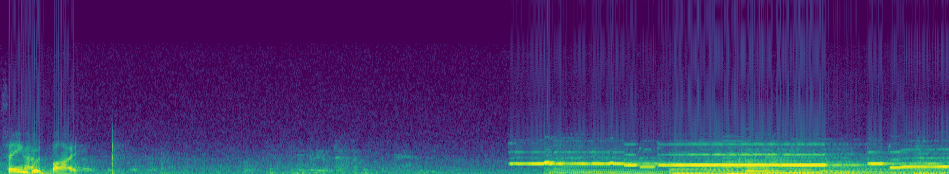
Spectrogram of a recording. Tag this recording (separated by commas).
Music, Speech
